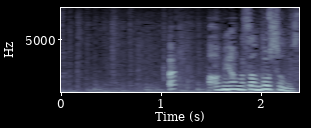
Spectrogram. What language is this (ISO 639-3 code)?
jpn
